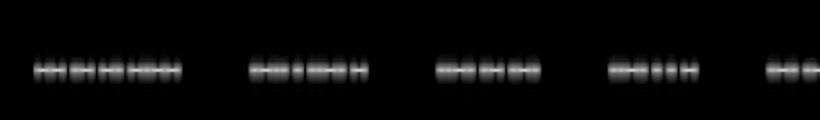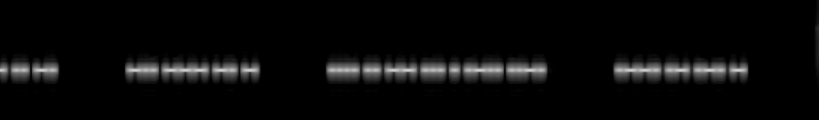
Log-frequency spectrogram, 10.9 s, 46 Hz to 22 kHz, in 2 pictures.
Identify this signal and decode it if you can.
Morse code, heard as a keyed tone, about 50 wpm, 600 Hz. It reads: MANY LEFT FAR FEET RAIN DONT HIMSELF PART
